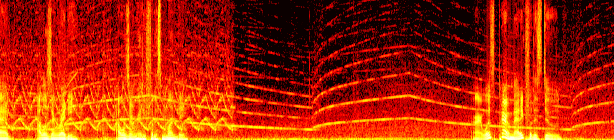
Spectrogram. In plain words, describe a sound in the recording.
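A police car's horn blares in short, loud bursts.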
